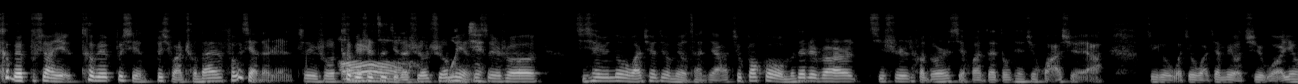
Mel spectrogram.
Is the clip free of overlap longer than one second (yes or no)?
no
